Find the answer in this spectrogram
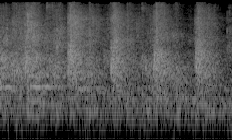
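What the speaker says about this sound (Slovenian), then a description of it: "Aplavz za Nušo, če bo morda pa tokrat uspeh." A studio audience at a Slovenian game show gives a contestant a modest round of applause, quiet clapping rising and falling in a few soft, uneven pulses.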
